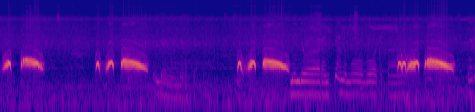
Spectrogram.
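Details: Spotted dove trapping-lure call: double notes and long falling coos repeated, interrupted by lower, harmonic-rich humming sounds between phrases.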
